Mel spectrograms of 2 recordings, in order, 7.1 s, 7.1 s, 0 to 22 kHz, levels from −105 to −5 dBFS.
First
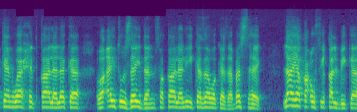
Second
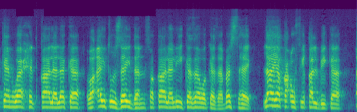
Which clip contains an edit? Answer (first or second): second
